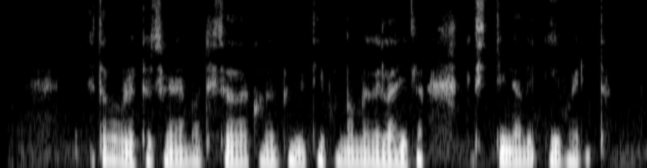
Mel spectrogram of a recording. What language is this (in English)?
Spanish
